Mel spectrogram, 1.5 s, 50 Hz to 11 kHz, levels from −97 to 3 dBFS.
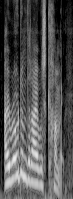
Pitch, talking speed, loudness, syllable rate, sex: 255 Hz, 285 wpm, -15 LUFS, 8.0 syllables/s, female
